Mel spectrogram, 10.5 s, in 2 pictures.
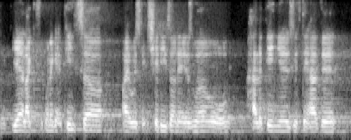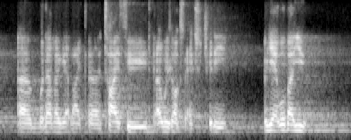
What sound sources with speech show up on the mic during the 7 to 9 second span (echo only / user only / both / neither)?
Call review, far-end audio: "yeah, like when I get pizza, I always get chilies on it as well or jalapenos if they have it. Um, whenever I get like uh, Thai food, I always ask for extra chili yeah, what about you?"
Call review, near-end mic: echo only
